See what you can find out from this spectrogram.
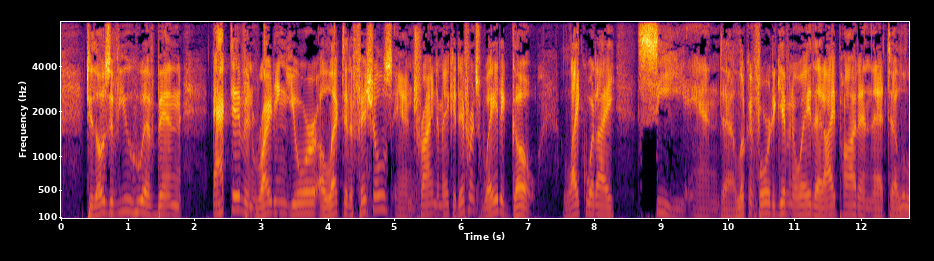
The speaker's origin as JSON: {"language": "English", "region": "Wisconsin", "country": "United States", "tie": "born or raised there", "said": "Packers won 27-14. My hometown team, it was a sloppy win, but they pulled it off."}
